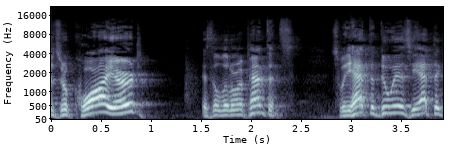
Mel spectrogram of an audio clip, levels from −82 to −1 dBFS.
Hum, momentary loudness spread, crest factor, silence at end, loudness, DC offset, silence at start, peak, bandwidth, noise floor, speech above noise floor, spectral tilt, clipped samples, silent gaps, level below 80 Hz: none; 17 LU; 16 dB; 0 s; -16 LUFS; under 0.1%; 0 s; 0 dBFS; 14 kHz; -54 dBFS; 38 dB; -5 dB/octave; under 0.1%; none; -68 dBFS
